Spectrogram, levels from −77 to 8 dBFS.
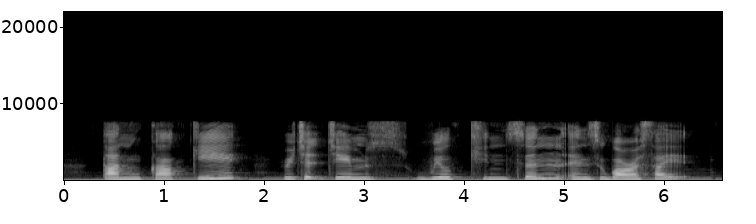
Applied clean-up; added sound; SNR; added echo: none; Bass guitar; 16 dB; none.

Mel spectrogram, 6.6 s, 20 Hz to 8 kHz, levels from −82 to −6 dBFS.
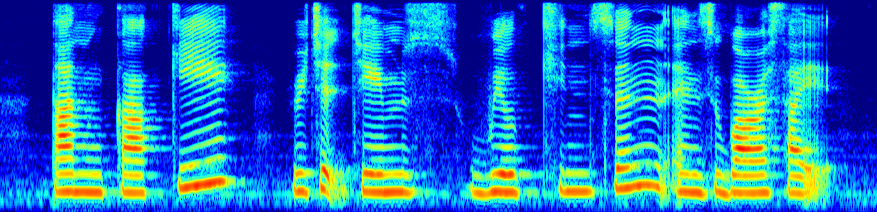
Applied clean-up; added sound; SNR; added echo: none; none; none; none.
